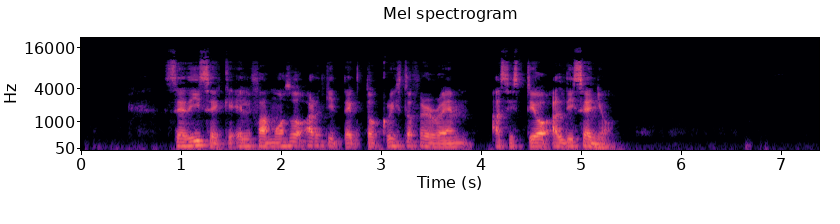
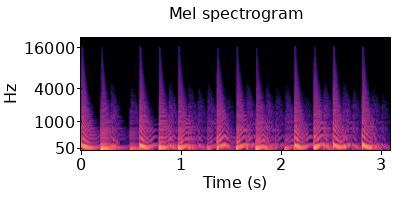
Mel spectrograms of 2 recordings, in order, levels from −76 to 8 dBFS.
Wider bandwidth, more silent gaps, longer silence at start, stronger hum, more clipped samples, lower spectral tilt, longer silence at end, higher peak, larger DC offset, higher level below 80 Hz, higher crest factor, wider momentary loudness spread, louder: about the same, 15.5 kHz vs 16.5 kHz; neither; first, 0.85 s vs 0 s; neither; neither; second, -4 dB/octave vs -7 dB/octave; first, 2.05 s vs 0 s; first, -2 dBFS vs -6 dBFS; neither; second, -44 dBFS vs -24 dBFS; first, 22 dB vs 14 dB; first, 9 LU vs 4 LU; about the same, -21 LUFS vs -22 LUFS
